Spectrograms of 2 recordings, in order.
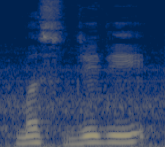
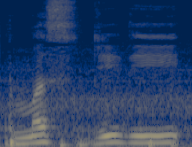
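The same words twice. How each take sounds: First: Said in the usual way. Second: مسجدی drawn out slowly, each syllable clear, ending in a long ی; slow model word. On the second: Shown as a demonstration. Teacher models مسجدی slowly for students, syllable by syllable. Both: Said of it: "یوں بول دیں".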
